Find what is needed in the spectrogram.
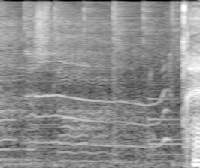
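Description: The film's soundtrack, faint beneath the commentary: a single held note that sinks slightly in pitch and lasts a little over a second.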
